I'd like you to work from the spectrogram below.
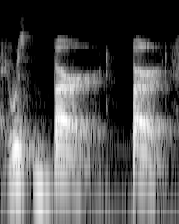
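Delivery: "bird" with a strong R, slowly; slow rhotic West Country bird; West Country accent. Shown as a demonstration. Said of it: "how she said bird".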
